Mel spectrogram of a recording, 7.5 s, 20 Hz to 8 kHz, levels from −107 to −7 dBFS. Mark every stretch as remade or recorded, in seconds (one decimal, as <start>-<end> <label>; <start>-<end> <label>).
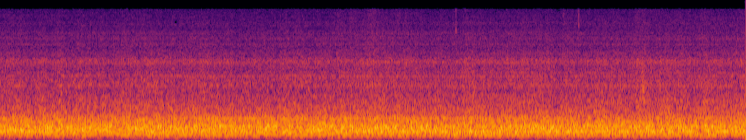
0.0-0.5 recorded; 0.5-1.8 remade; 1.8-2.6 recorded; 2.6-3.4 remade; 3.4-7.5 recorded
